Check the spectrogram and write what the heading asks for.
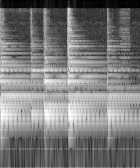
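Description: Ukulele strumming one held chord: a strong strum at the start, then about five lighter strokes, each left to ring and fade.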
